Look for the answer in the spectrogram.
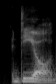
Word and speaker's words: Deol: Say his name again. – Vikram Deal. – Vikram Deal. – Deal. – D-E-O-L.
